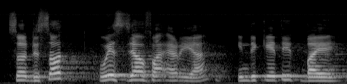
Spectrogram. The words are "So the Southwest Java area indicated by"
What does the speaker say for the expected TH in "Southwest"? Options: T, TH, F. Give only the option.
T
